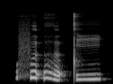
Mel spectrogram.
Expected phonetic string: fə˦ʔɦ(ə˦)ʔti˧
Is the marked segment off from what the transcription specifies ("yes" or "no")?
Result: yes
